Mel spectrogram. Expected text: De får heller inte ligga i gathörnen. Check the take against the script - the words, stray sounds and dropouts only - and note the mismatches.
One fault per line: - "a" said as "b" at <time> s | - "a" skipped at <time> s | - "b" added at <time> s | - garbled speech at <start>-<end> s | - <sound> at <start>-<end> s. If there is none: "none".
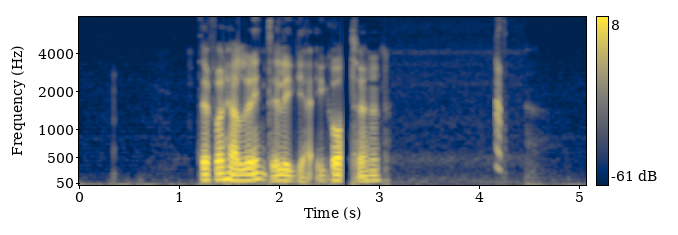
- dropout at 2.6-2.7 s
- chirp at 4.2-4.3 s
